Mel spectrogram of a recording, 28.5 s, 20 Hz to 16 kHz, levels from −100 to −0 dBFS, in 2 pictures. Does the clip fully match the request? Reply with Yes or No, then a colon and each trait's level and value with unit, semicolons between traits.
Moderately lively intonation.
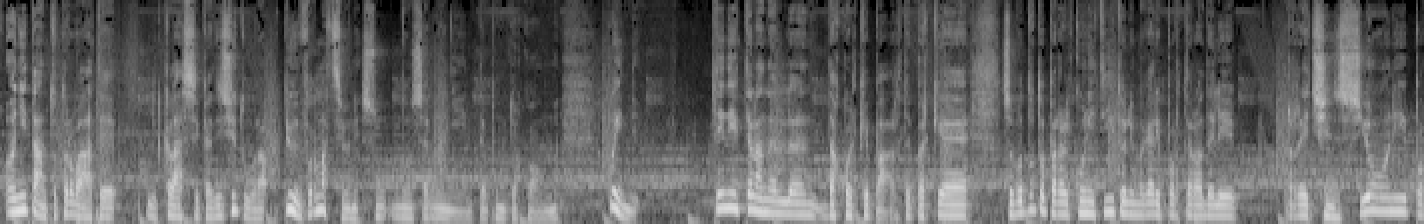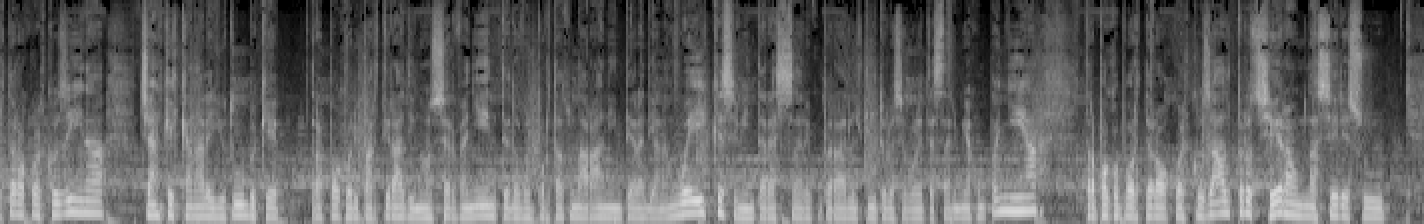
Yes: average, 4.7 semitones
